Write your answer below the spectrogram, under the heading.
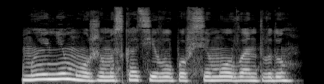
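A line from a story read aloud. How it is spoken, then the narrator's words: With long sigh. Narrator (Russian): сказал Тайлер, протяжно вздохнув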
